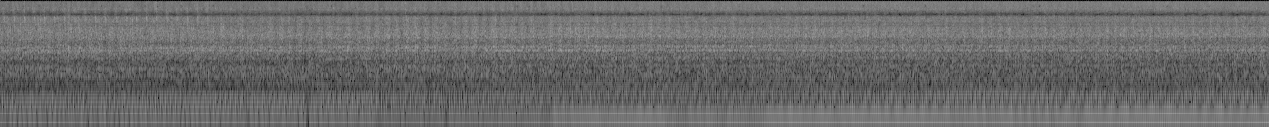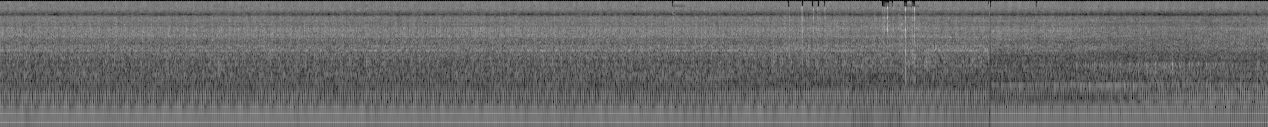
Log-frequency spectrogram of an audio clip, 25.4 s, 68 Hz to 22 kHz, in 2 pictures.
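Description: A Kawasaki Z900 motorcycle engine idles steadily and loudly up close just after starting, a low continuous rumble that holds for the whole stretch, with no talking.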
